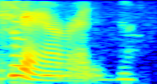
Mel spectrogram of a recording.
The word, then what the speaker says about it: Sharon: My name is Sharon. – Karen. All right. – Can you spell it for me? – S-H-A-R-O-N.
